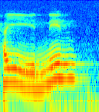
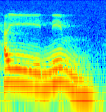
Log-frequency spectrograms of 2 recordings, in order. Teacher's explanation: Selepasnya datang huruf ba, maka cara bacaannya ialah ditukarkan bunyi nun kepada bunyi mim, daripada hainin jadi hainim. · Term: hukum iqlab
